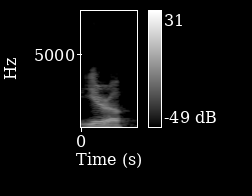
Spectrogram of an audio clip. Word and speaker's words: gyro: on september 1st 2014 why do new yorkers still pronounce gyro wrong that's so funny yes eero i gotta take you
